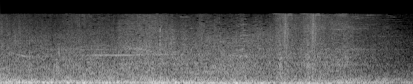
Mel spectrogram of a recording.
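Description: A Confringo blasting spell explodes in Hogwarts Legacy, a loud, broadband burst of fiery blast sound that rolls on and slowly fades.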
